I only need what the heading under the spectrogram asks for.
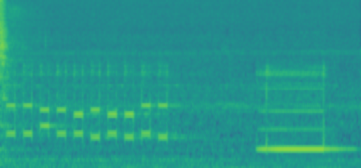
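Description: A rapid run of about a dozen short, clipped telephone keypad beeps as someone dials a call, followed after a brief pause by a longer, louder steady tone, as on a line connecting. No voices.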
